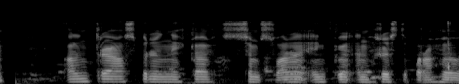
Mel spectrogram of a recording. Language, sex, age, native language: Icelandic, male, 13, Polish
